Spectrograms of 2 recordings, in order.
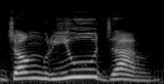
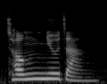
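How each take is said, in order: First: The second syllable starts with an R sound. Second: The second syllable starts with an N sound. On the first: The speaker calls it wrong. "ang reading po niya dapat ay R" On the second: The speaker calls it right. "the real becomes a letter N ... ito po ang tamang reading talaga niya"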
